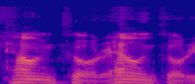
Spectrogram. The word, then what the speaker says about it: Hillenkotter: But so basically what Richard's saying here is that there was such a campaign against Kehoe and Hillenkotter, is that how you say his name? Hillenkotter, I think. Hillenkotter, yes.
